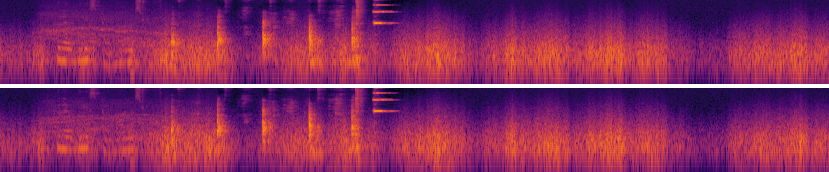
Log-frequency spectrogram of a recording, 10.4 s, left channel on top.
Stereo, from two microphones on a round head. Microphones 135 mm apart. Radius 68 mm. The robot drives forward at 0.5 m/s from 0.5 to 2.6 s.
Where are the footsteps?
80° right, 8 m; by 4.6 s 75° right (ahead or behind), 6 m.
